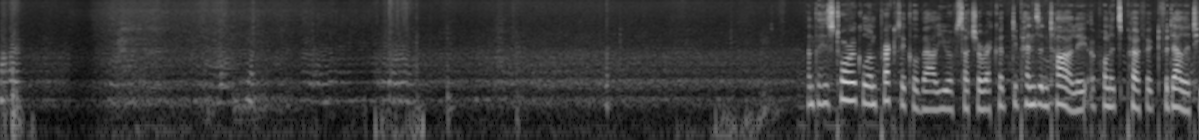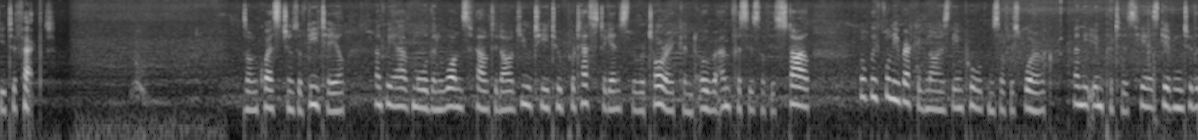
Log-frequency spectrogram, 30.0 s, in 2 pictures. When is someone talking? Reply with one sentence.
The talking can be heard from 10.1 to 15.8 s and from 18.0 to 29.9 s.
